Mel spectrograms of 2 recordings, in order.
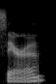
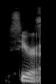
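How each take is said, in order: First: The name sounds like Sarah. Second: The name sounds like Sierra. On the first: This is how the audiobook says it. "in the audio, her name is pronounced Sarah" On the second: This is how the pronunciation guide says it. "if you look at this pronunciation guide"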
